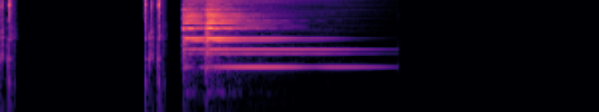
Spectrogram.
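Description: Subscribe-button animation sound effect: a mouse click, a quick double click about a second in, then a bright bell ding that rings and fades over about a second and a half.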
